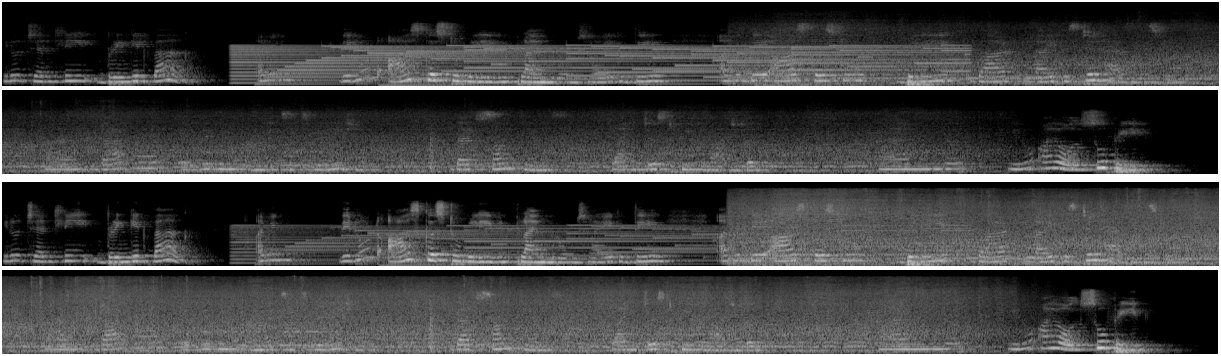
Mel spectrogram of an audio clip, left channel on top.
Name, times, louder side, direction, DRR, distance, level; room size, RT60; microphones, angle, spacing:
voice 1, 0.0-1.8 2.5-2.9 3.4-11.8 12.6-15.9 16.6-17.8 18.2-19.8 20.9-21.8 22.2-23.6, right 1 dB, 55° right, 4 dB, 1.5 m, -28 dB
sound 1, 2.3-9.7, left 6 dB, 75° left, 0.6 m, -34 dB
sound 2, 7.2-22.8, right 7 dB, 70° right, 0.4 m, -31 dB
16.0 x 9.0 x 2.9 m, 0.73 s
head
